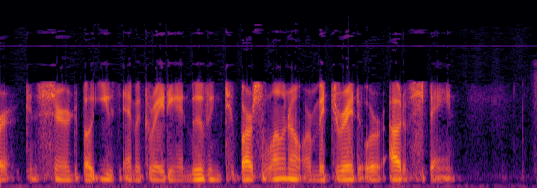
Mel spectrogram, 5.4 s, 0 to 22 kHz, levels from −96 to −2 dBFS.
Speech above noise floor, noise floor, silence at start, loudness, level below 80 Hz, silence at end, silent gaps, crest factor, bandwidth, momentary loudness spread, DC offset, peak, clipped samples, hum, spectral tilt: 31 dB; -61 dBFS; 0 s; -29 LUFS; -62 dBFS; 0 s; none; 22 dB; 12 kHz; 8 LU; under 0.1%; -8 dBFS; under 0.1%; none; -6 dB/octave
